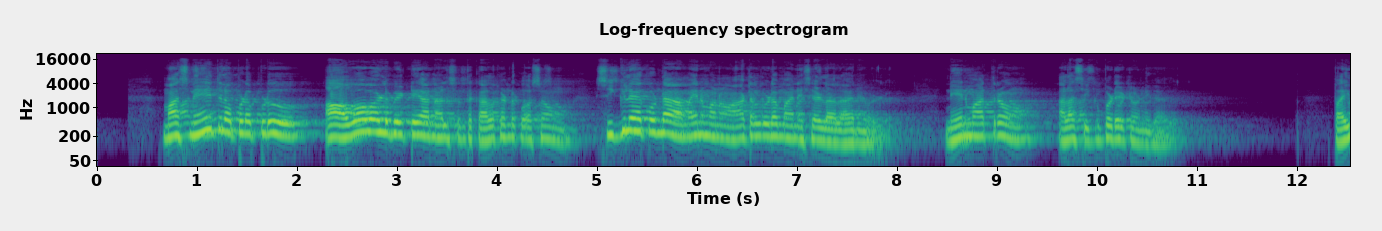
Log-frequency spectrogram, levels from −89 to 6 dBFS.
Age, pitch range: 20-39, 160-205 Hz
